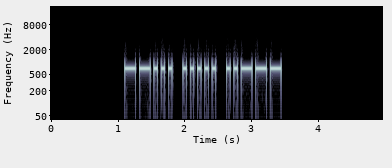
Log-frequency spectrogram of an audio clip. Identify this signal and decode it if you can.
Morse code, heard as a keyed tone, about 22 wpm, 700 Hz. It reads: 752
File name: Three Letter-Number Combinations - 22wpm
